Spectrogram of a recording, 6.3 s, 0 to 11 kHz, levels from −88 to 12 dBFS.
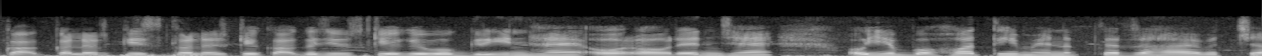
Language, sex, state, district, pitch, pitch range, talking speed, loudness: Hindi, female, Uttar Pradesh, Gorakhpur, 240 Hz, 210-255 Hz, 230 wpm, -15 LUFS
